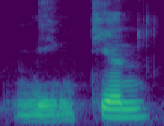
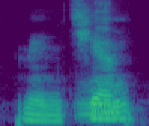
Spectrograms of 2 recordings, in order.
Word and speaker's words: 明天: 明天. Do remember the G is not pronounced and it's only used to fully nasalize the N.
